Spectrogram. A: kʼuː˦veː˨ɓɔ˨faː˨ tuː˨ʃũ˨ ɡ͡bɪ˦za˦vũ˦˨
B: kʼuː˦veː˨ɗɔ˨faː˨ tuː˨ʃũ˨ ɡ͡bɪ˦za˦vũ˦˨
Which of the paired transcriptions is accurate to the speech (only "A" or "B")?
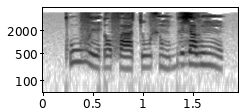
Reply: B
